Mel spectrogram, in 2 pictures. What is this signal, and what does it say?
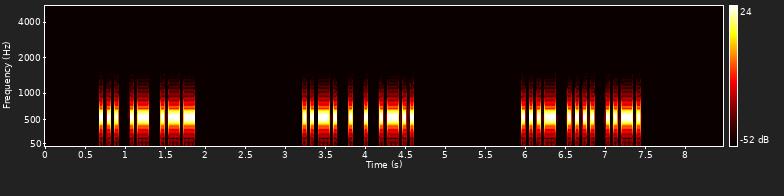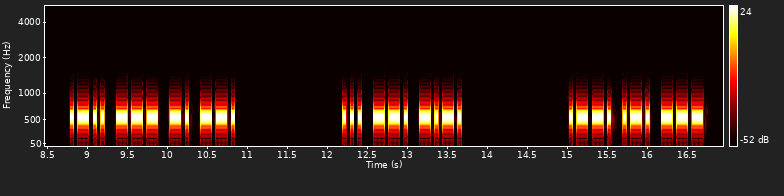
Morse code, heard as a keyed tone, about 25 wpm, 550 Hz. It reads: SAW FEEL VHF LONG SGC PRO
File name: Ultimate Word List / 25WPM Ultimate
